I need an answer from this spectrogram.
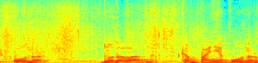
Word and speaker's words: Honor: на ролике компания канарах он кому как нравится говорить говорят правильно говорить конор ну да ладно компания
